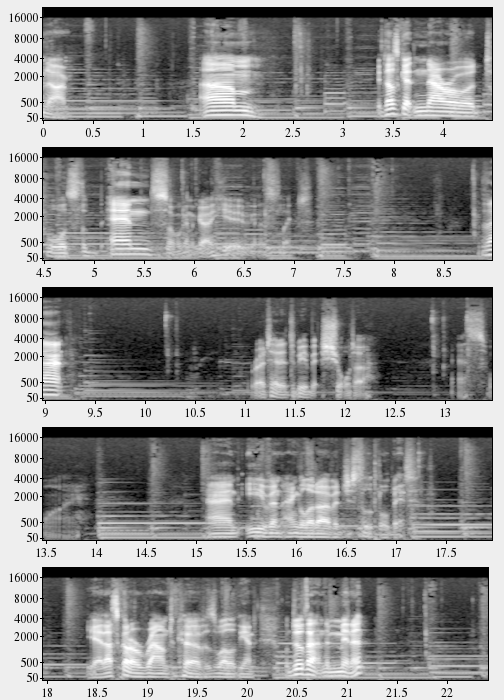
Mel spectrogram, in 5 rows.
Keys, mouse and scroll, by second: 0.0 g, 1.4-1.7 scroll down 4, 1.7 shift+middle click, 3.5-5.4 shift+middle drag, 5.4 click, 5.7 scroll up 2, 5.9 shift+middle click, 6.3-7.5 scroll up 2, 7.5 shift+Left, 7.9 shift+Left, 8.5-8.8 scroll down 4, 8.8 shift+middle click, 9.7-10.2 scroll down 1, 18.8 s, 19.7-21.5 middle drag, 21.5 click, 21.9 shift+middle click.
